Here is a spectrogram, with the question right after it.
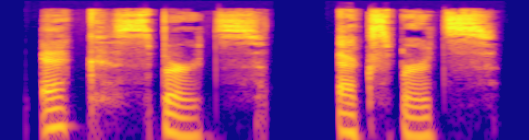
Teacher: Stress ek and keep spurts smooth.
